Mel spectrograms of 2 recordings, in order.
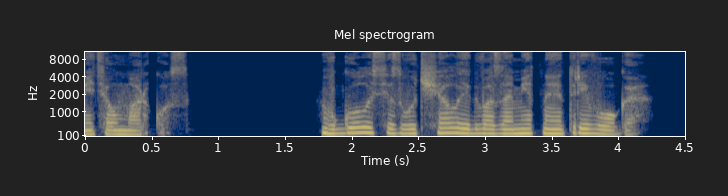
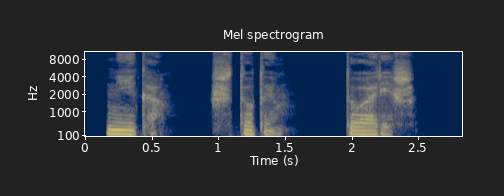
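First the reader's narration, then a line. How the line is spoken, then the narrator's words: Furious hoarse rasp. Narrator (Russian): прохрипел он, бешено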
